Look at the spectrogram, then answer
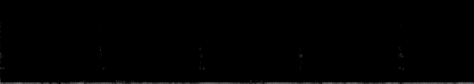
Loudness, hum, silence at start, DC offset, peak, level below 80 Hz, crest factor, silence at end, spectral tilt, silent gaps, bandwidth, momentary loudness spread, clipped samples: -62 LUFS; none; 0 s; under 0.1%; -38 dBFS; -52 dBFS; 12 dB; 0 s; -3.5 dB/octave; none; 12 kHz; 6 LU; under 0.1%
